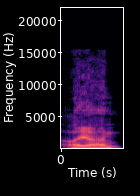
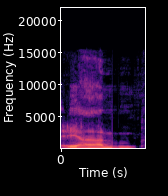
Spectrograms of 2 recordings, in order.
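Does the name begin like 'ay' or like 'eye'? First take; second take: eye; ay. First: The name begins with an 'eye' sound. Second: The name begins with an 'ay' sound. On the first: This is how the speaker says it. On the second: This is how some other people say it.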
